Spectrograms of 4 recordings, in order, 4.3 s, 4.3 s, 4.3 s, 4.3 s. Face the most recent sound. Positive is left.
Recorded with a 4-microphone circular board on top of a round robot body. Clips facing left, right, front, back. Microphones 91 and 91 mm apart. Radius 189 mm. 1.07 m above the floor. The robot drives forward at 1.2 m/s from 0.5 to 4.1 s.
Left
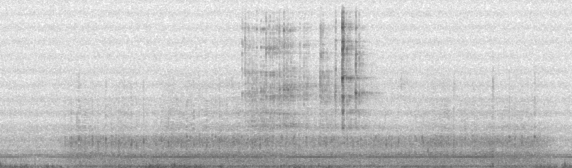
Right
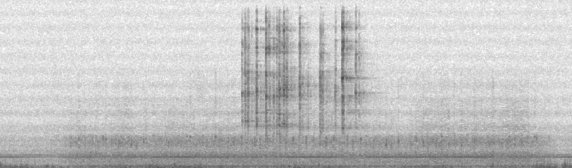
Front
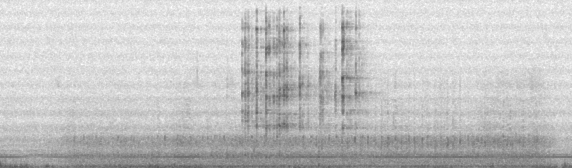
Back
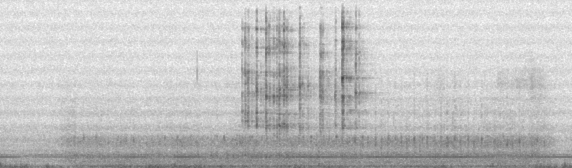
turn(degrees=-155)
